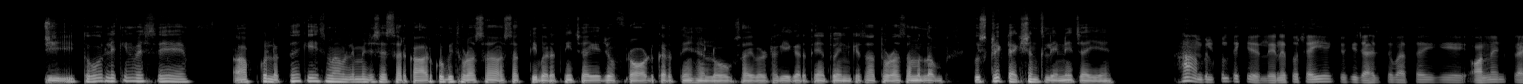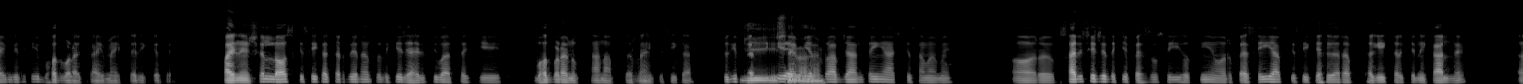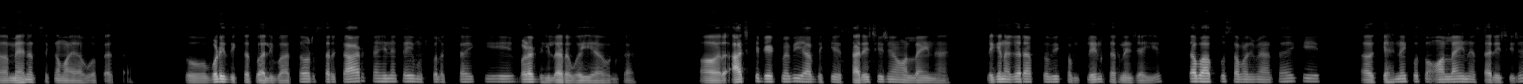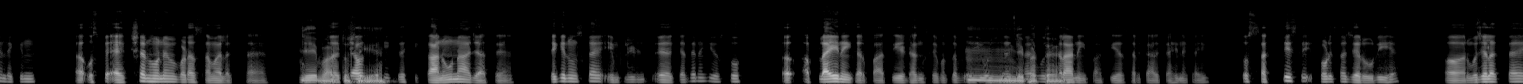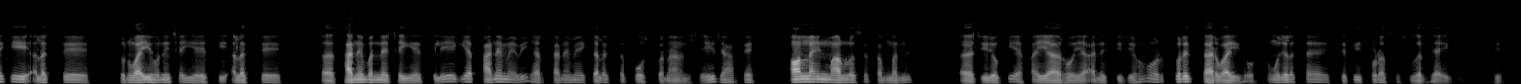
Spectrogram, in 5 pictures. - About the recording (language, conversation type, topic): Hindi, podcast, ऑनलाइन भुगतान करते समय आप कौन-कौन सी सावधानियाँ बरतते हैं?
- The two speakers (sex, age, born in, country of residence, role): male, 35-39, India, India, guest; male, 55-59, India, India, host
- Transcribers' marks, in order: in English: "फ्रॉड"; in English: "साइबर"; in English: "स्ट्रिक्ट एक्शन"; in English: "क्राइम"; in English: "क्राइम"; in English: "फ़ाइनेंशियल लॉस"; in English: "डेट"; in English: "कंप्लेन"; in English: "एक्शन"; in English: "इम्पली"; in English: "अप्लाई"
